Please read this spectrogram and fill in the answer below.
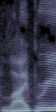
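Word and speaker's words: LBRY: real quick library like library is how you pronounce it l as in Lewis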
